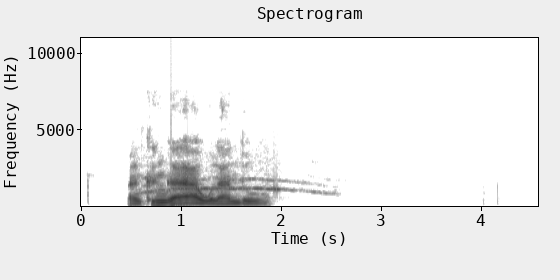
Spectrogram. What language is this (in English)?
Kom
